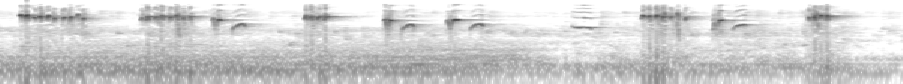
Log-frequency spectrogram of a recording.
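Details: Lure recording of an actively singing ruby-cheeked sunbird, meant to excite other sunbirds: loud, piercing high chirps alternating with quick downward-slurred whistles, about one burst per second, over a soft low drone.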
